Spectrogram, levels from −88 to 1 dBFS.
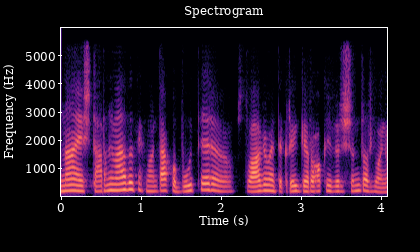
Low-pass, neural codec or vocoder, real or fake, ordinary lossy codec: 5.4 kHz; codec, 16 kHz, about 1 kbps, DyCAST, with the encoder's durations; fake; AAC, 48 kbps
